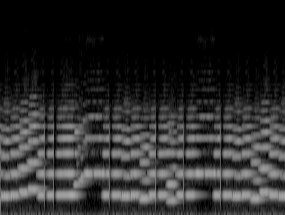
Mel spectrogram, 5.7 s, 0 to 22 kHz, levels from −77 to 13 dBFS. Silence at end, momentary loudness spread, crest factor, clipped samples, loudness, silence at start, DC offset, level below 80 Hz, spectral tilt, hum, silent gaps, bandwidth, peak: 0 s; 3 LU; 12 dB; under 0.1%; -22 LUFS; 0 s; 0.1%; -56 dBFS; -4.5 dB/octave; none; none; 11 kHz; -12 dBFS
